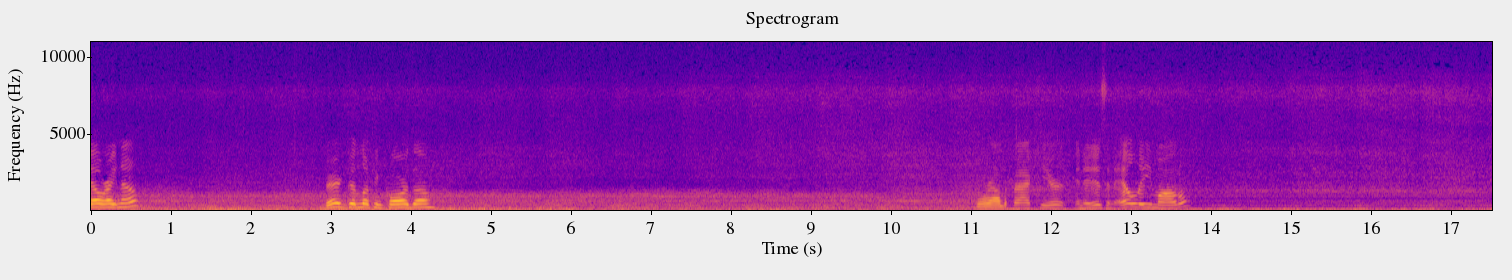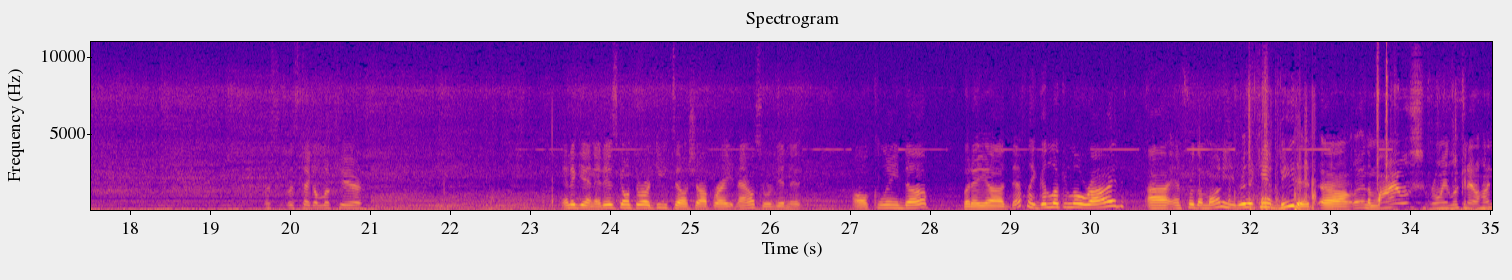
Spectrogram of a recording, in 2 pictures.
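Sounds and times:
low rumble: 0:33.8 - 0:35.0.

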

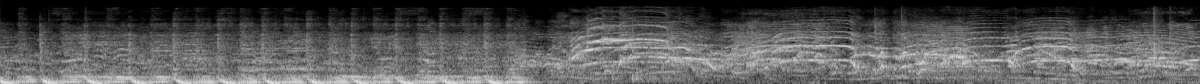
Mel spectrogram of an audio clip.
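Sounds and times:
children shouting and cheering: 0:00.0 - 0:12.0.

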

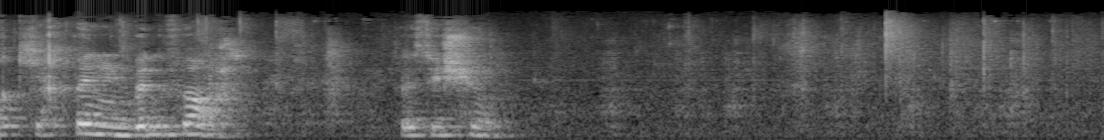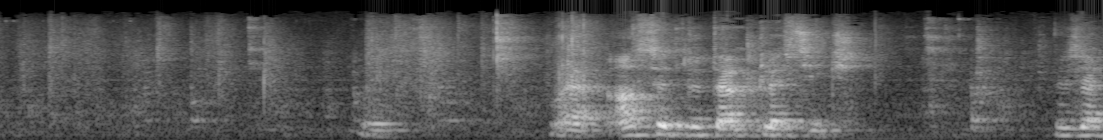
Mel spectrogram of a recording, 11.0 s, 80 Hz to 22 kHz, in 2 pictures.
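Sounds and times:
placemat crackling and rustling: 0:03.0 - 0:11.0.

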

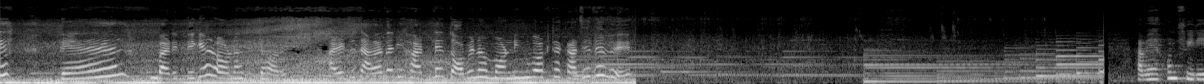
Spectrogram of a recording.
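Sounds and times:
woman talking: 0:00.0 - 0:06.4, 0:11.4 - 0:12.0
low background rumble: 0:00.0 - 0:10.6.

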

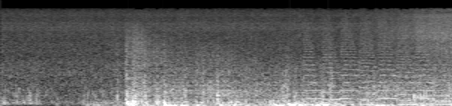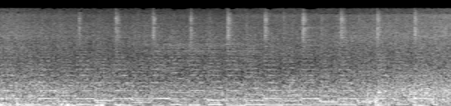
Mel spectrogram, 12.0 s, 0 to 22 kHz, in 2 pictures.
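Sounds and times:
rain: 0:00.0 - 0:12.0
thunder clap and rumble: 0:01.1 - 0:08.3
music notes: 0:03.7 - 0:12.0.

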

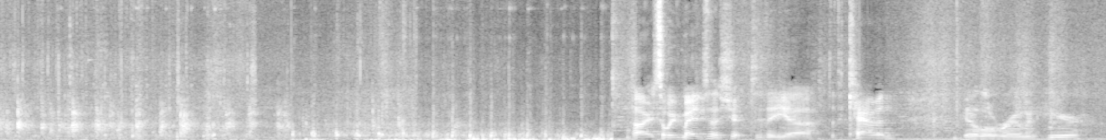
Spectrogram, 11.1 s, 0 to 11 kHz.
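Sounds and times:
luggage wheels clattering on boards: 0:00.0 - 0:06.2
footsteps: 0:00.0 - 0:08.6
low rumble: 0:02.7 - 0:08.6.

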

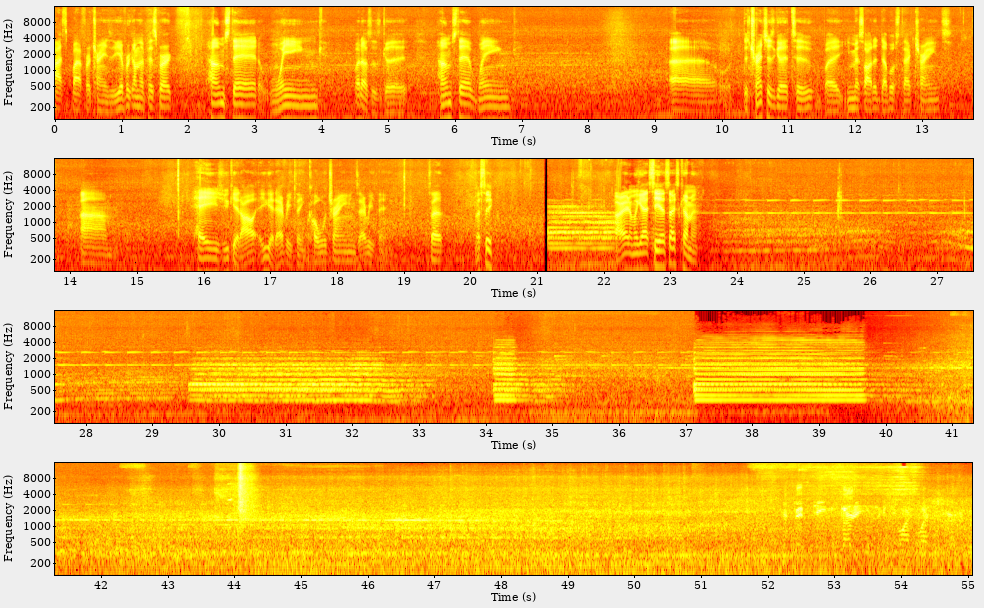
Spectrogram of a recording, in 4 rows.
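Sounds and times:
wheels rumbling on rail: 0:00.0 - 0:55.0
train air horn blasts: 0:21.2 - 0:22.5, 0:23.6 - 0:33.3, 0:34.1 - 0:35.3, 0:37.1 - 0:40.3.

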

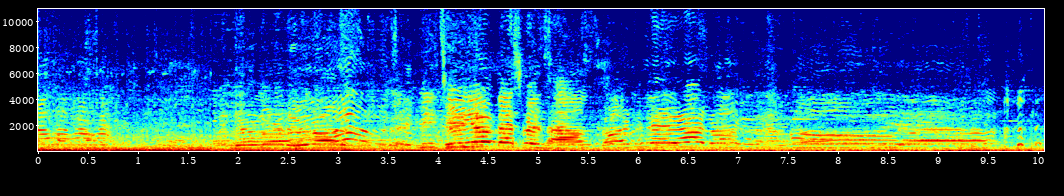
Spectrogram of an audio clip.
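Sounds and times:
bus engine rumble: 0:00.0 - 0:10.0.

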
